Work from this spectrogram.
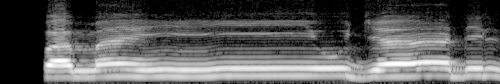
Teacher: nun kosong bertemu dengan ya idgham ma'al gunnah dengan 2 harakat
